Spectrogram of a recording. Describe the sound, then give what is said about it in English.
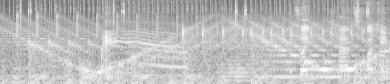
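A short bumper jingle of loud, swooping, wailing yowls that slide up and down in pitch like caterwauling alley cats, layered over steady droning tones and continuing throughout. “It's like cats fucking in an alley.”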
